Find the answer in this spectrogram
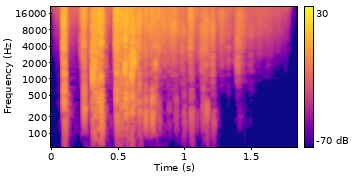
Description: Barrel Apple Spill; Objects

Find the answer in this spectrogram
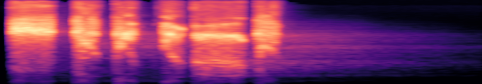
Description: Infested Minion Bark; Warframe

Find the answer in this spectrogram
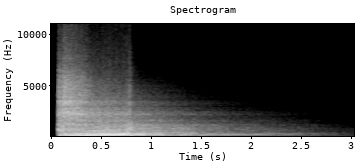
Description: Shawzin Yo Chord A; Music; Warframe; Narmer Shawzin

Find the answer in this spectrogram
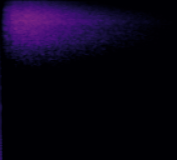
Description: Ship Descent Elec FX; Ships

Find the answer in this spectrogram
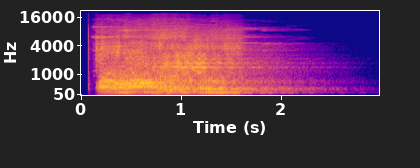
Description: Death, Female; New War; Narmer Grineer

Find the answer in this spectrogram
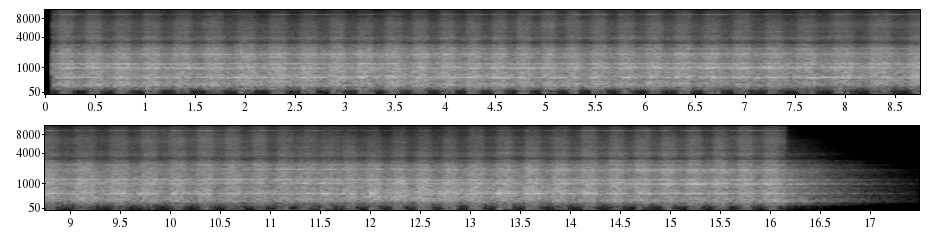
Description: Archwing Healer Engine Loop Idle, Vehicles; Warframe

